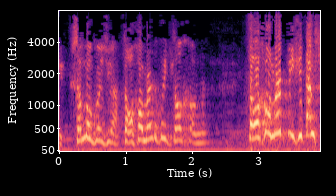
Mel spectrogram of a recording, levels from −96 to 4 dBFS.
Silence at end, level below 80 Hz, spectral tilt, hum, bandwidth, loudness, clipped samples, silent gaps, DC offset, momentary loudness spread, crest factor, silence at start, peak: 0 s; -34 dBFS; -5.5 dB/octave; none; 8 kHz; -11 LUFS; 0.5%; none; under 0.1%; 12 LU; 12 dB; 0 s; 0 dBFS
